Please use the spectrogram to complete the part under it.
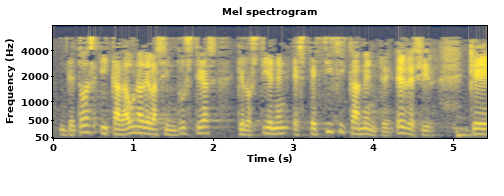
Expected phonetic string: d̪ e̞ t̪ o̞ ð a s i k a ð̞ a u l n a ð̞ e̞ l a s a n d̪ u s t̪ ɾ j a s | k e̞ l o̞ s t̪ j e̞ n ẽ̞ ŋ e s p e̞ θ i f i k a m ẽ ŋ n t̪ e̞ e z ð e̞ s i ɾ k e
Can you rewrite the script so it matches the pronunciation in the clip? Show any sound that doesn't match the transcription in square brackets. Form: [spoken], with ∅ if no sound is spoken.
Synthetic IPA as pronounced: d̪ e̞ t̪ o̞ ð a s i k a ð̞ a u [∅] n a ð̞ e̞ l a s [i] n d̪ u s t̪ ɾ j a s | k e̞ l o̞ s t̪ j e̞ n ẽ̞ ŋ e s p e̞ θ i f i k a m ẽ [∅] n t̪ e̞ e z ð e̞ [θ] i ɾ k e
